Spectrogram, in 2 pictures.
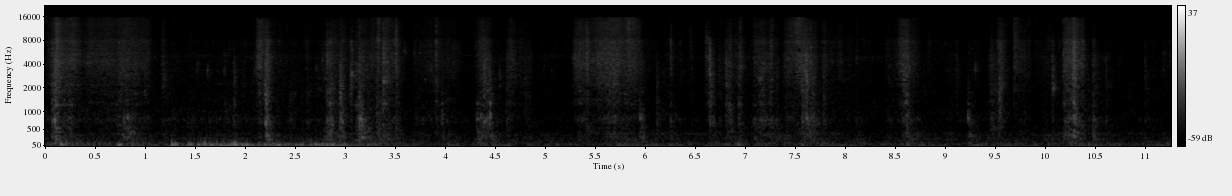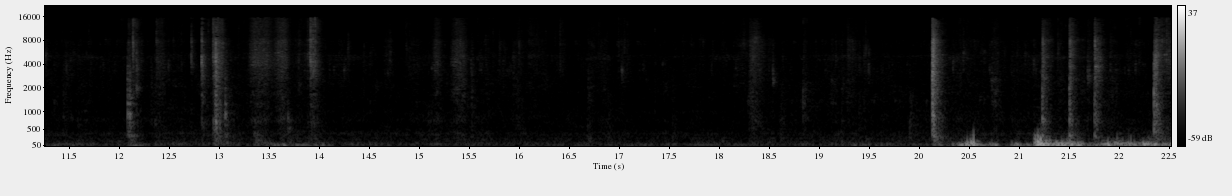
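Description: Bamboo poles and split-bamboo slats knocking and clattering as they are handled and fitted into a coop wall: scattered light taps and clicks with a couple of brief scraping rustles early on, then a run of louder, heavier knocks and thumps near the end.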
